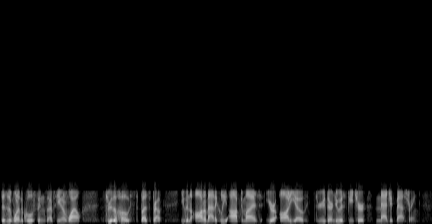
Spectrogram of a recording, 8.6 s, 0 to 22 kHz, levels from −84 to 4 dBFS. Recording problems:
phone-call audio; nothing above 3 kHz

